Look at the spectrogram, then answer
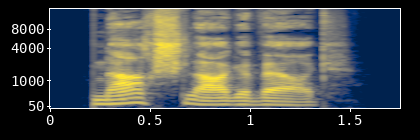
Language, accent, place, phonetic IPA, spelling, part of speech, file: German, Germany, Berlin, [ˈnaːxʃlaːɡəˌvɛʁk], Nachschlagewerk, noun, De-Nachschlagewerk.ogg
- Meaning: reference work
